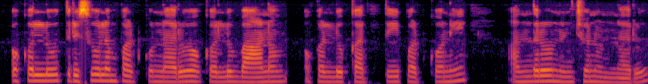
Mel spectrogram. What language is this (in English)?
Telugu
